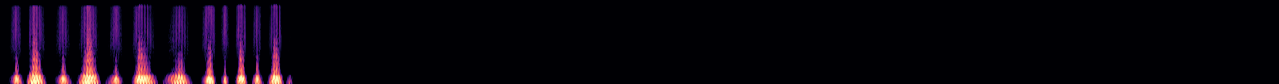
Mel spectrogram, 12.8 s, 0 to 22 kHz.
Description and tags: bass resample 3
crazy bass sounds for music production
bass, resampling, sound-design, wobble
